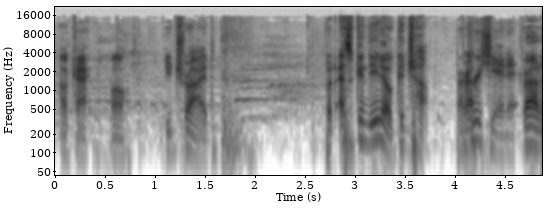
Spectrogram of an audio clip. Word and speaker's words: Escondido: though for Quyen Singh good job on that pronunciation Escondido you got that one really good was the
